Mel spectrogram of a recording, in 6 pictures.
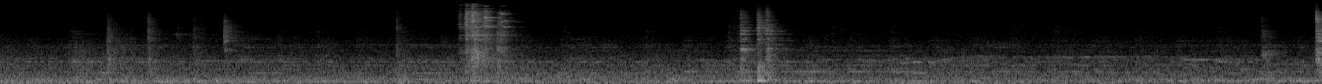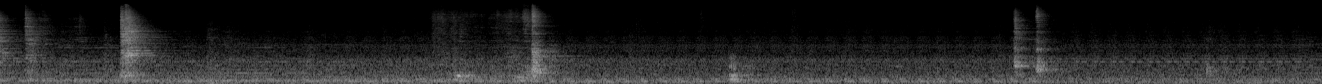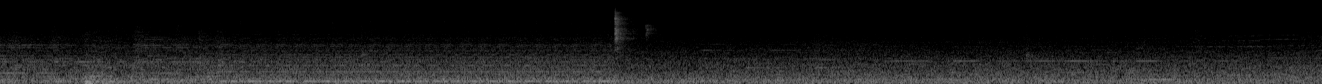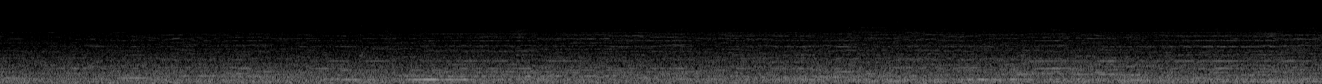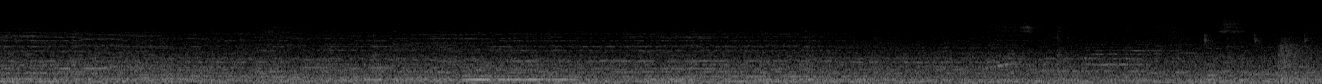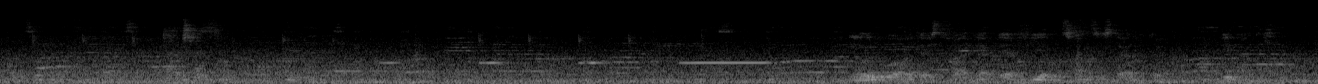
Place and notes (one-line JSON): {"title": "Köln, Maastrichter Str., backyard balcony - neue maas 14, midnight", "date": "2009-04-24", "description": "24.04.2009 00:00 night ambience: radio, kitchen noise, midnight news", "latitude": "50.94", "longitude": "6.93", "altitude": "57", "timezone": "Europe/Berlin"}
